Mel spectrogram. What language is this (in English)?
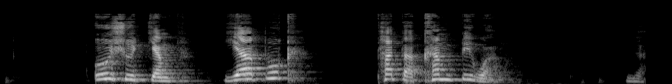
Jaqaru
